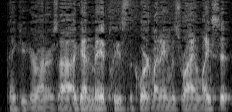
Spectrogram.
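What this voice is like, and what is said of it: Hoarse voice. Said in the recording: “I'm a little hoarse today.”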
